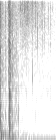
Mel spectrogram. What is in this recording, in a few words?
land, dirt foot; The Elder Scrolls III - Morrowind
